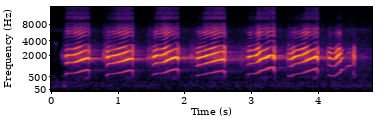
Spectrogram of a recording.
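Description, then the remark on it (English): A fresh, furry peppermint tree leaf blown between the palms imitates a young magpie (korobardi) calling to its parents for food: six loud, reedy, rising squeals in a steady rhythm, ending in a few quicker, shorter chirps. No one speaks. “he showed me how to make bird calls using a peppermint tree leaf between his palms.”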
